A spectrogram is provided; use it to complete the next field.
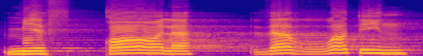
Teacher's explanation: huruf qa dibaca 2 harokat ya, dipanjangkan 2 harokat karena di depannya terdapat alif ya, yang ini ya.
